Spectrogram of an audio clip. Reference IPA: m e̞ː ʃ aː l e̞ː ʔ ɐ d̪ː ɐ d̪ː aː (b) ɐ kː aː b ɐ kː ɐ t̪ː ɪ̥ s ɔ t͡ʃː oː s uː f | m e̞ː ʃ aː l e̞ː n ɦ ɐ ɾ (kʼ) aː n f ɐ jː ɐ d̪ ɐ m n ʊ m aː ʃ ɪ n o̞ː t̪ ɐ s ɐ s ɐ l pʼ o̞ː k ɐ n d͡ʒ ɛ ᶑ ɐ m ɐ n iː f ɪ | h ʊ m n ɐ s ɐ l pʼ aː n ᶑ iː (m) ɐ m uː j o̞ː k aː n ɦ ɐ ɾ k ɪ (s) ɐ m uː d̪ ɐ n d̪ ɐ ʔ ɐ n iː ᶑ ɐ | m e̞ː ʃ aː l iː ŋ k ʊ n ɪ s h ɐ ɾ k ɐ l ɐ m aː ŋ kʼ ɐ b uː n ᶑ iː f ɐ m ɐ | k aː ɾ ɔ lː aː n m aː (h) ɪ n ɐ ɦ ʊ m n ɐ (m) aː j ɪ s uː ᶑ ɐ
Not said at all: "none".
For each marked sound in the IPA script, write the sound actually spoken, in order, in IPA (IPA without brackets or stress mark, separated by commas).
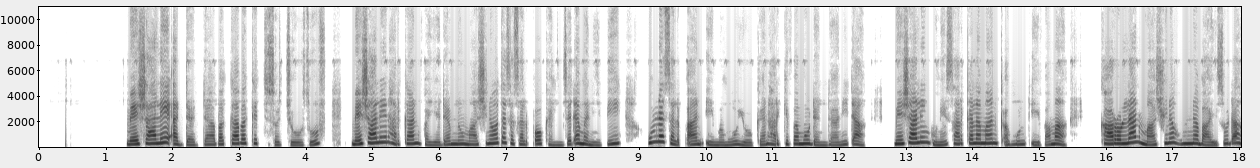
b, k, m, f, ʃ, b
